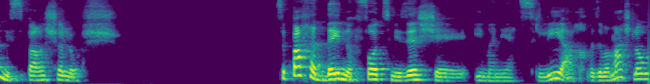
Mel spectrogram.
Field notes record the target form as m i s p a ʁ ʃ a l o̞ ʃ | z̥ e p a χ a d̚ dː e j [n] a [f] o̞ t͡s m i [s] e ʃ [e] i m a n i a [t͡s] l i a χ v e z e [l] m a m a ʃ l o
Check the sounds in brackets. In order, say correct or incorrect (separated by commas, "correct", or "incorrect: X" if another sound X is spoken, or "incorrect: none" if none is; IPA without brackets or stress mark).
correct, correct, incorrect: z, correct, correct, incorrect: none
